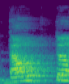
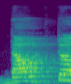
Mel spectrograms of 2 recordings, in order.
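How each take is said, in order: The two takes are said the same way.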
